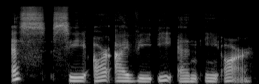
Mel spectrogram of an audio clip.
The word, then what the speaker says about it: scrivener: Flamel made his living as a scrivener scrivener s-c-r-i-v-e-n-e-r scrivener notary and Bookseller with a stall that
